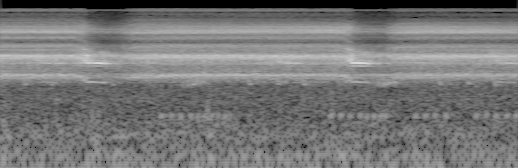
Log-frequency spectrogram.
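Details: Synchronized mating calls of cicadas filling tropical forest at Gunung Ledang Nature Reserve, West Malaysia, in the afternoon: an unbroken shrill buzzing wall that surges and dips twice, with soft low pulsing calls underneath.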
